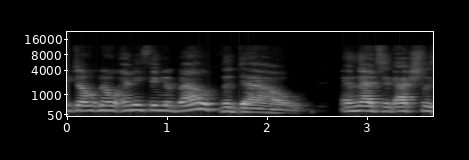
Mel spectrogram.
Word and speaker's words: Tao: listeners that maybe don't know anything about the da and that's actually spelled ta o but pronounced d AO yeah D and and you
